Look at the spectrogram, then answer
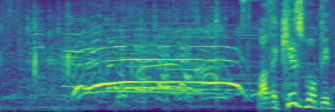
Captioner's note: crowd cheering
